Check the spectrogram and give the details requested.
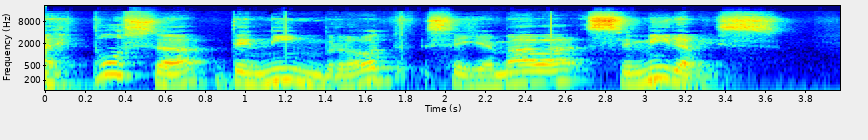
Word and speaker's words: Semiramis: de nimrod se llamaba se mira vez algunos la pronuncian semiramis pero aparentemente según la forma en que se escribía en estos idiomas antiguos debe decirse se mira mes ella estaba casada con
